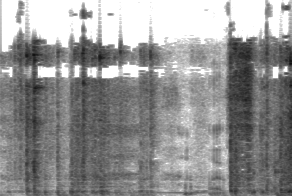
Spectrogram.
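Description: Costume jewelry pieces clinking and rustling as they are handled, with a louder rattle of a clear plastic storage bin near the end.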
